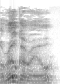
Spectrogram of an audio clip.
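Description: It is said in a Louisiana accent.

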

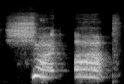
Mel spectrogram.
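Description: It sounds frustrated and angry.

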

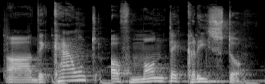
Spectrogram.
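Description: The title is said with a Latin-style accent. "I'm saying it with the original, like, Latin, you know, like, flow"

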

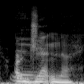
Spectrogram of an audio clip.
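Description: The name is said with an American accent. "The American would be like"

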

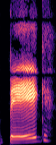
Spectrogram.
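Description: The word is said with a Wisconsin accent. "Apparently we say it really, like, ridiculously. ... We're more of a bag"

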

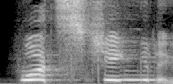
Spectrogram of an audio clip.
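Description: It is said in a put-on seductive voice. "let me do a sexy voice"

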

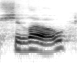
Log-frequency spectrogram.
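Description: The name is pronounced the Hebrew way. "In Hebrew, it is"

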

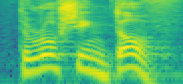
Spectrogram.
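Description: The final word sounds like 'dove'. This is the southern Irish way of saying it. "You say Dove"

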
